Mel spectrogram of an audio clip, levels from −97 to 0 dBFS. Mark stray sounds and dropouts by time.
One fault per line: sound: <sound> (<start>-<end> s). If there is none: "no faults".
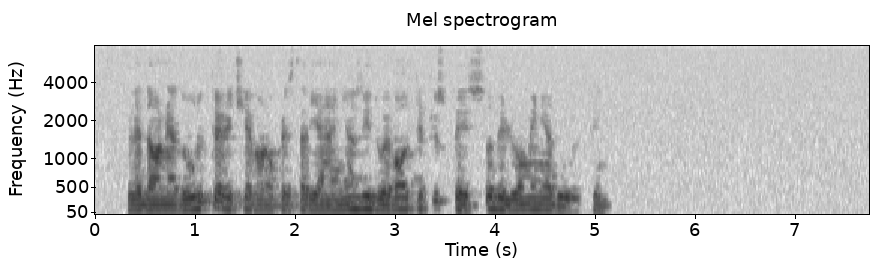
no faults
